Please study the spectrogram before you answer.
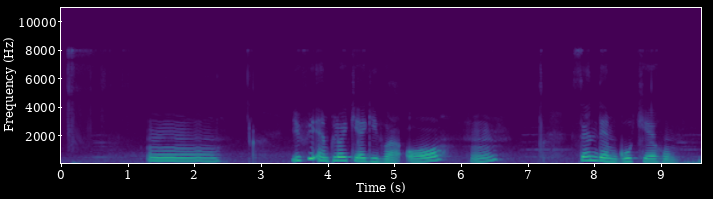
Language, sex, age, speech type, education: Nigerian Pidgin, female, 15-29, spontaneous, tertiary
